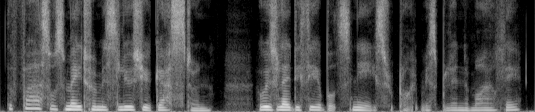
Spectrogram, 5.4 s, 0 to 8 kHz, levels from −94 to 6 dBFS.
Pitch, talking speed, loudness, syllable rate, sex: 185 Hz, 190 wpm, -20 LUFS, 5.6 syllables/s, female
